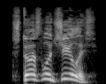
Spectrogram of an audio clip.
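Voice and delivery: high alarmed call. Acted. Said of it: "Смирт окликнул".

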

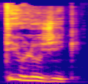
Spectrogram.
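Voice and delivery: s'écrier plus haut et plus fort, dans un effort désespéré; cri désespéré. A narrator's reading. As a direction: arracher le mot d'un seul élan, fort et haut. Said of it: "s'écria mon ami en faisant un effort désespéré". (le mot enfin trouvé, lancé avec effort)

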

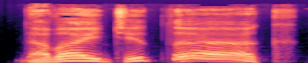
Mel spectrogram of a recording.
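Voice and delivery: high, drawn-out narrated call; mild crowd shout. A narrator's reading. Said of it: "кричат одни". (протяжный негромкий выкрик)

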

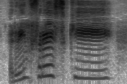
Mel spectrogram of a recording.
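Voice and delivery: high, loud, slow butler call; drawn-out announcement of "Rinfreschi"; butler announcing. Acted. Maggiordomo annuncia i rinfreschi. (annuncio del maggiordomo alto e lento)

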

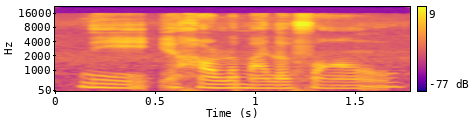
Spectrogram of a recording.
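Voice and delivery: ordinary talk

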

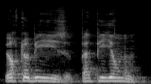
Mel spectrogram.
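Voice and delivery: high, drawn summons; calling out. A narrator's reading. Chief summons guards from downstairs, calling out high. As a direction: call two names as if down a stairwell. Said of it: "Et il appela".

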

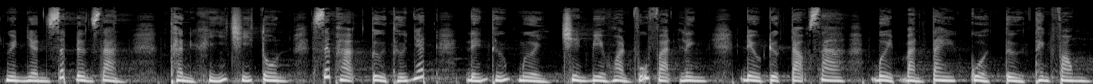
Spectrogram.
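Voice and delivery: plain reading voice

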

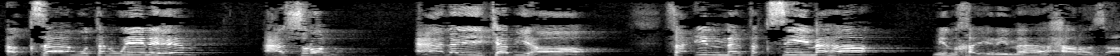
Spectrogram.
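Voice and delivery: slow, chanted verse recitation; recited verse. Shown as a demonstration. Teacher chanting a verse to his students, slow and measured. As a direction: intone the poem line slowly. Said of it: "قل بيت".

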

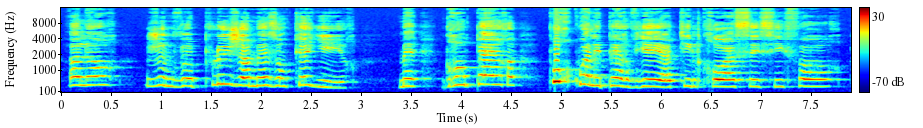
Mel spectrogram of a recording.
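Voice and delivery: put-on a wondering little girl; little girl Heidi. A narrator's reading.

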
